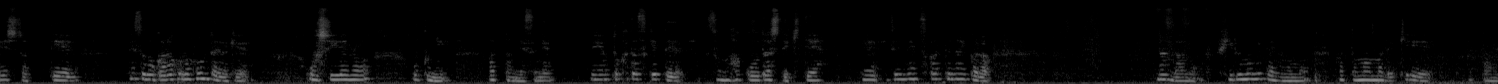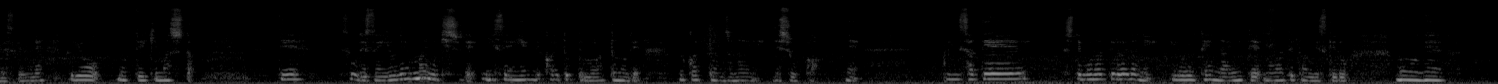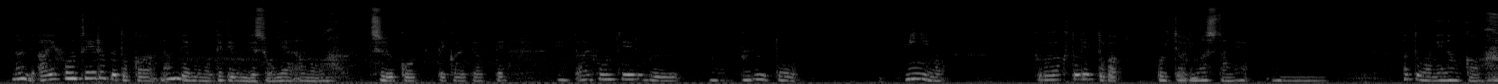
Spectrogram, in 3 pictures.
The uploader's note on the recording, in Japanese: 拭き掃除しながら収録してごめんなさい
